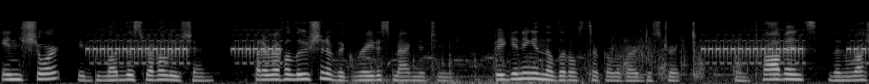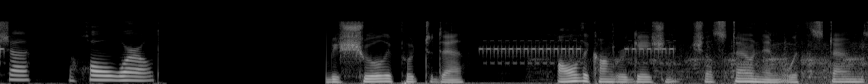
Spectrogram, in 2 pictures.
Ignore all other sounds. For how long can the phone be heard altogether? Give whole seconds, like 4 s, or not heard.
6 s.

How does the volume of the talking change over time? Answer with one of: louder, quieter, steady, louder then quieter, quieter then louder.
steady.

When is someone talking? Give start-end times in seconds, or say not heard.
0.0-10.3, 11.9-17.3.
